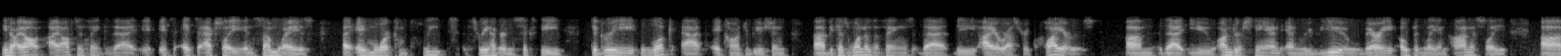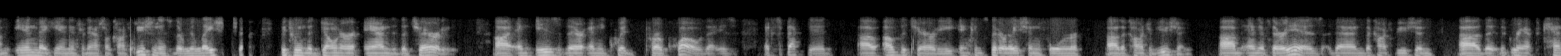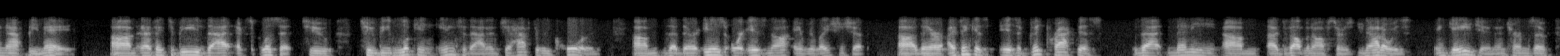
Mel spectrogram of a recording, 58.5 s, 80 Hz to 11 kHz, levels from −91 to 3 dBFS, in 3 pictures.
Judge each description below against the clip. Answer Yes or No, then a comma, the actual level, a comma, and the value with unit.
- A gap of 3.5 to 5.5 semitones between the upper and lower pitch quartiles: No, average, 2.9 semitones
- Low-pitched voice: Yes, low, 110 Hz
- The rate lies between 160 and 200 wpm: No, average, 150 wpm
